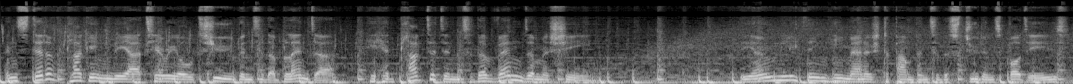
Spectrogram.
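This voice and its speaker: Man as wry storyteller, medium pitch, deadpan, scripted sci-fi comedy narration, music behind. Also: close to an everyday voice. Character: wry bar-owner storyteller recounting a space tale. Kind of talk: scripted comic science fiction narration.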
